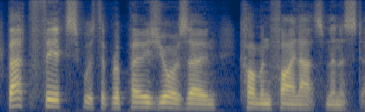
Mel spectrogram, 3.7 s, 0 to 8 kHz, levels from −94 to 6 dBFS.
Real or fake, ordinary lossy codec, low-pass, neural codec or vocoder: fake; none; none; codec, 16 kHz, 0.5 kbps, FunCodec, trained on LibriTTS, 25 frames a second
